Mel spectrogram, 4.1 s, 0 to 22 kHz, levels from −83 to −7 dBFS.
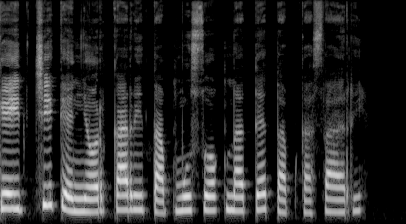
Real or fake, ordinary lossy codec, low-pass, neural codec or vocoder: fake; none; none; vocoder, 44.1 kHz, 128 mel bands every 256 samples, BigVGAN v2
